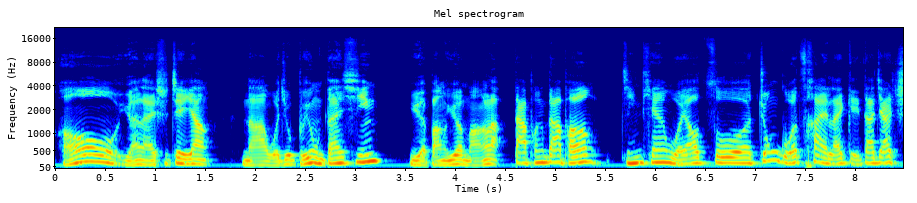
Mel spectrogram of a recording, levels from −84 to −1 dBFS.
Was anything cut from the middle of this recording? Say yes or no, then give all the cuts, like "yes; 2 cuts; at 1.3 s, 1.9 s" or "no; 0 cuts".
yes; 2 cuts; at 1.8 s, 4.6 s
